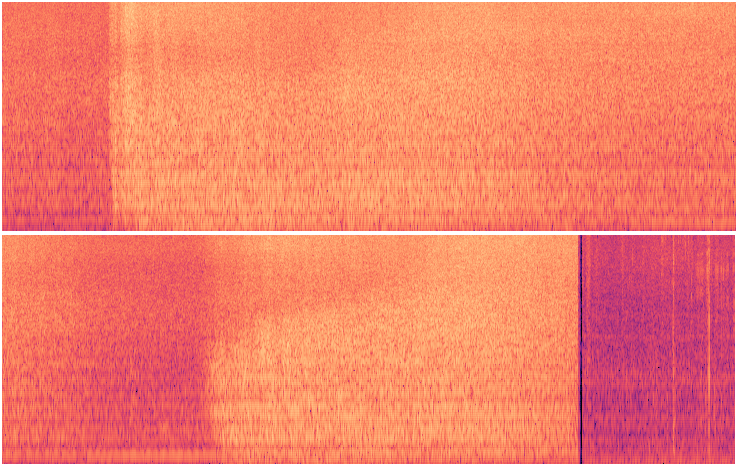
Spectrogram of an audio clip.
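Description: Ocean surf on a sandy beach: waves breaking and washing up the shore in a steady rush, swelling in two long surges about two seconds and fourteen seconds in. It cuts off abruptly a couple of seconds before the end.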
